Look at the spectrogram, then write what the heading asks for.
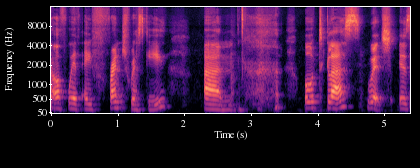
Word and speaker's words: Haute Glace: The order of business is we're kicking it off with a French whiskey, Haute Glace, which is how you say it.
